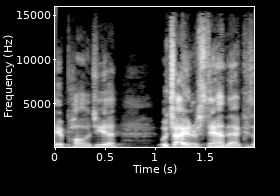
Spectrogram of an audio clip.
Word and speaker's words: apologia: Just say the word apology with me. Apology. Apology. I'll just add a at the end. Apologia.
